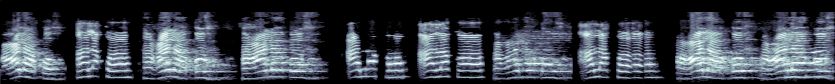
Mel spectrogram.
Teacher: তারপরে হারকা, আলাইক, আইন, আইন শক্ত হবে, গলায় চাপ লাগবে।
